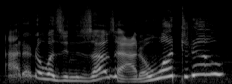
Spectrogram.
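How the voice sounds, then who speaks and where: A man reading a visual novel aloud on a livestream in an expressive, theatrical way, as a game streamer. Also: very high voice, fairly quick. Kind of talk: livestream playthrough, dramatic read-aloud of visual novel narration. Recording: music playing behind the voice. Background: game music.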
